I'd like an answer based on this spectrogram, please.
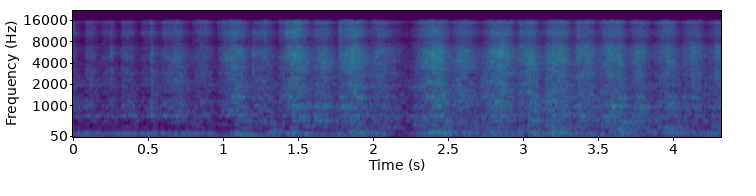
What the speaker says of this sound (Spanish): Después tenemos que ir moviendo la lija, obviamente, porque se empasta.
